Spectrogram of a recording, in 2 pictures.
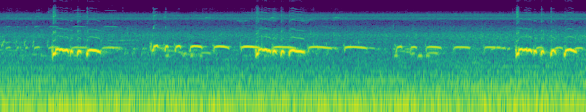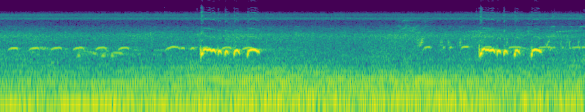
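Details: Local zebra dove calling, intended to stimulate caged doves to breed and sing and to attract birds; repeated rolling, trilled coo phrases every two to three seconds, with fainter trailing coos between them and background hiss.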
